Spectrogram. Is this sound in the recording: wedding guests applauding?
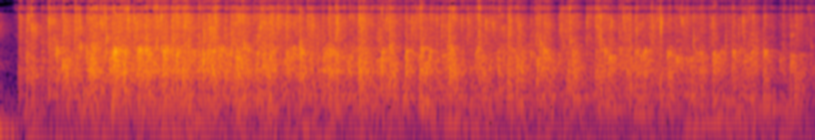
yes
